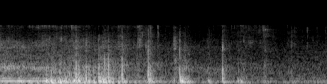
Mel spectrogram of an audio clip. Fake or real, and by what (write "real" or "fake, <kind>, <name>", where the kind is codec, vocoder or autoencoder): real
